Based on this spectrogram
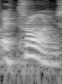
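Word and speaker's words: Étrange: I was the GM for Chateau Estrange, or Etrange, sorry, because that's the proper French.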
